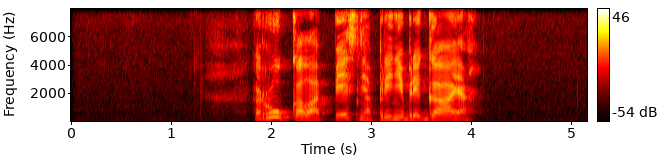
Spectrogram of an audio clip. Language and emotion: Russian, neutral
